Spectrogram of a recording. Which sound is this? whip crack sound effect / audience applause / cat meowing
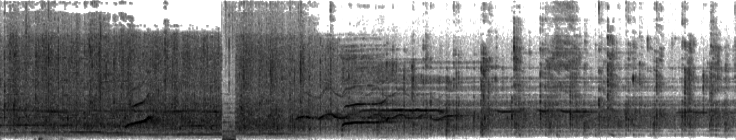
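audience applause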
